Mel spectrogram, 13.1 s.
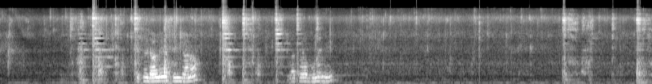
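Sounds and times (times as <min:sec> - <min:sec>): food sizzling in hot oil: 0:00.0 - 0:13.0
metal spatula scraping pan: 0:01.3 - 0:03.5, 0:11.2 - 0:13.0.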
